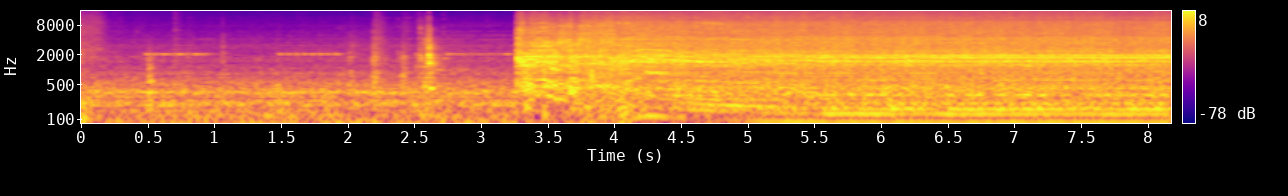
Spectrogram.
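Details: 2008 Honda Civic cranking, starting and idling with a steady high whine, which began after new pulleys were installed; likely belt-drive related, cause unconfirmed.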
